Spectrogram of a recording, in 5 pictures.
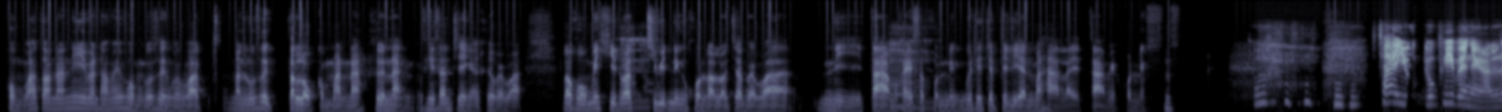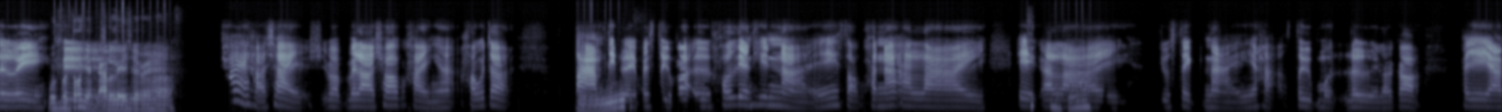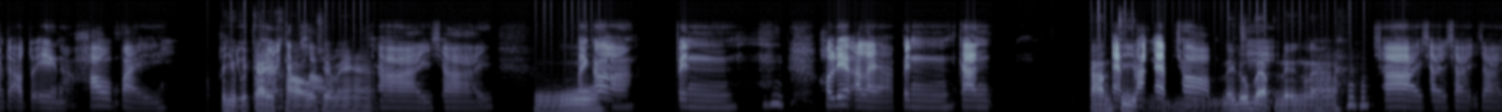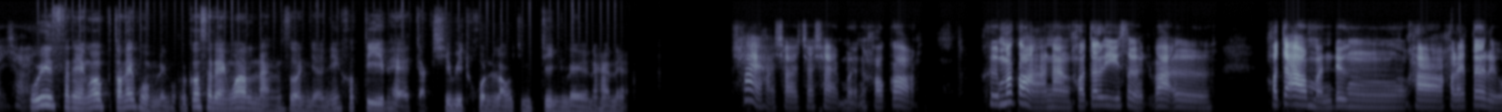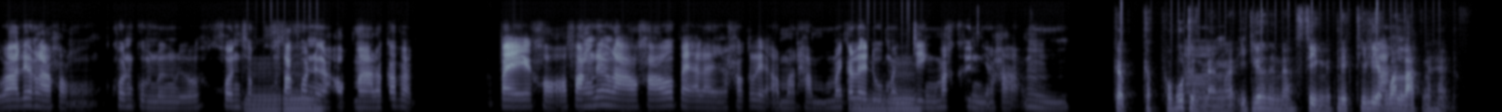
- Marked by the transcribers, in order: distorted speech; tsk; chuckle; tapping; chuckle; chuckle; other background noise; in English: "รีเซิร์ช"
- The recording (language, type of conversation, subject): Thai, unstructured, เคยมีเพลงไหนที่ทำให้คุณนึกถึงวัยเด็กบ้างไหม?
